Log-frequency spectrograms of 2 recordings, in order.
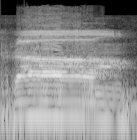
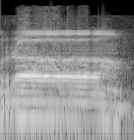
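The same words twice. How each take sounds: First: Said in the usual way. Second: राम with the आ stretched very long; राम sung out slowly, aa held three times as long; drawn-out pluta vowel. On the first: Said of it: "जैसे अपन बोलते हैं राम". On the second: Shown as a demonstration. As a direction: hold the आ of राम, like a dying man's call. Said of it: "तो क्या बोलता है वो".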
